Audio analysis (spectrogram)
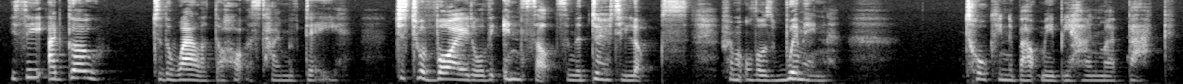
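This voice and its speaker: A woman's voice: fairly low pitch, husky, exaggerated voice. A woman performing a first-person dramatic monologue as a weary outcast Samaritan woman, confiding and dropping to whispers. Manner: confiding, shifts between loud cries and hushed whispers.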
